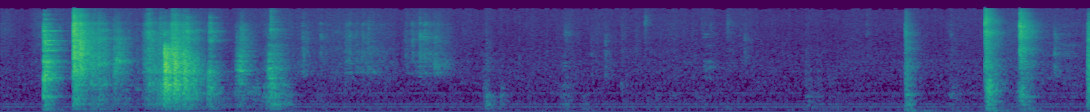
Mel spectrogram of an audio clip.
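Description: Small hand tools clicking and clinking against a metal keystone jack and the workbench while network cable wires are set and punched down: a burst of clicks and scrapes in the first two seconds, then a few sharp clicks near the end.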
